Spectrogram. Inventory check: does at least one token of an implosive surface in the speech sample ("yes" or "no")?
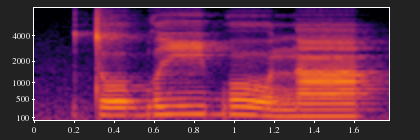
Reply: no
